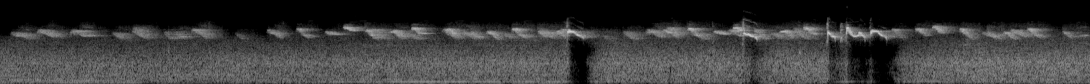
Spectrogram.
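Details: Caged oriental white-eye singing, a long run of quick high twittering chirped notes in bursts, with soft background hum and brief clicks.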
